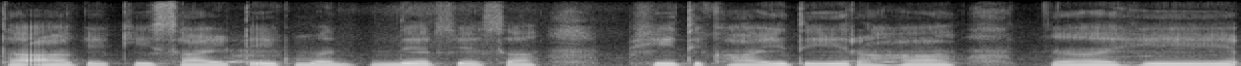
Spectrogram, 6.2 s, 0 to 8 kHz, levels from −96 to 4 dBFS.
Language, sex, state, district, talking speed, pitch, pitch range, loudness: Hindi, female, Bihar, Bhagalpur, 115 wpm, 180 Hz, 180-185 Hz, -19 LUFS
